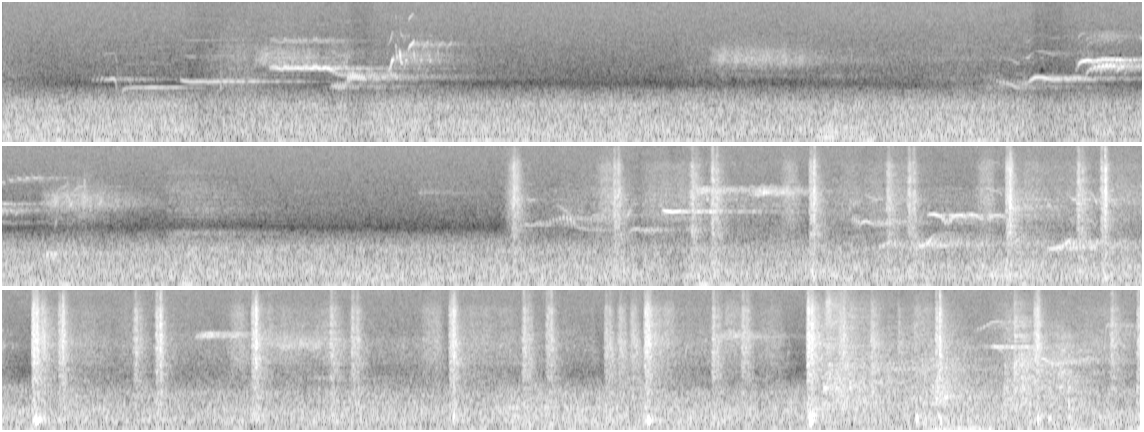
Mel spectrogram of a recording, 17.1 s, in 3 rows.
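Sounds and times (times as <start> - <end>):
faint courtyard ambience: 0.0 - 17.0
bird chirps: 8.3 - 13.7, 14.5 - 17.0.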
